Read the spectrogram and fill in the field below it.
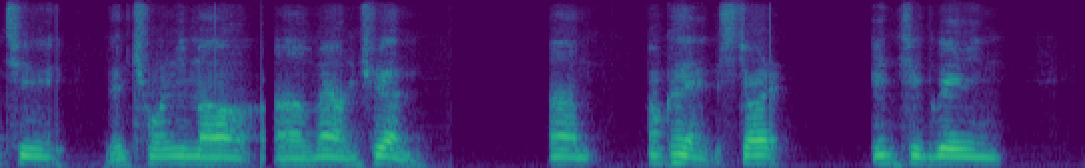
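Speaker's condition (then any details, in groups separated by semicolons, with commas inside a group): Cerebral palsy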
